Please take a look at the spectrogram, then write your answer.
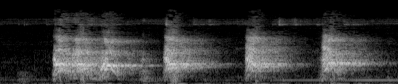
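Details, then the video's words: Labrador Retriever puppy barking while scared of a ladle: four sharp, harsh barks spaced about a second apart, each dropping off quickly, over a faint steady background hum. "scared of ladle"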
